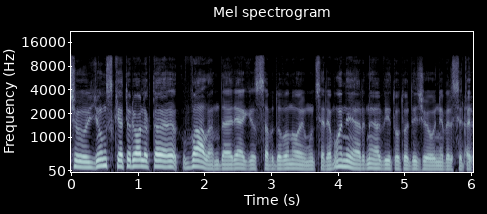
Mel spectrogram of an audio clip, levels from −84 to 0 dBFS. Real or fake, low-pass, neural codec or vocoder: fake; 10.8 kHz; vocoder, 44.1 kHz, 128 mel bands, Pupu-Vocoder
